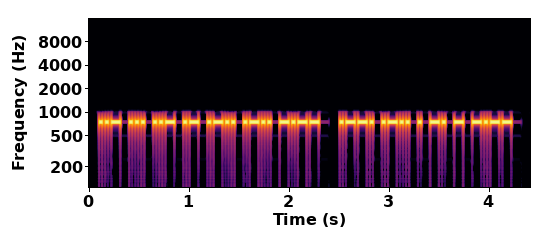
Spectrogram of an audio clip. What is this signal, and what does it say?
Morse code, heard as a keyed tone, about 40 wpm, 750 Hz. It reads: USUALLY PLENTY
